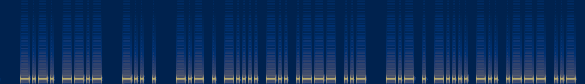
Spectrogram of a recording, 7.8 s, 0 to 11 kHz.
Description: Morse code, heard as a keyed tone, about 28 wpm, 700 Hz. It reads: CQ DE KE6DJU KE6DJU
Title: Speed-Racing Common QSO Phrases - 30wpm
